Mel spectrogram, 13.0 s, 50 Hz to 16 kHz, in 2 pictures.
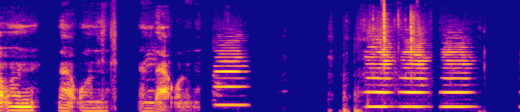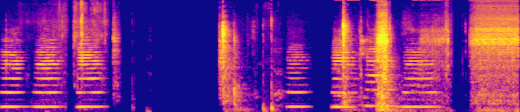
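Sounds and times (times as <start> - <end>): cordless drill motor whine: 11.2 - 13.0.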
